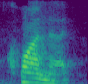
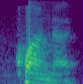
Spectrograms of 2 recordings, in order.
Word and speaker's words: Connacht: Irish mythology tells of two famous beasts, the white-horned bull, pronounced Quanut, C-O-N-N-A-C-H-T, Quanut, and the brown bull of Ulster, U-L-S-T-E-R.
